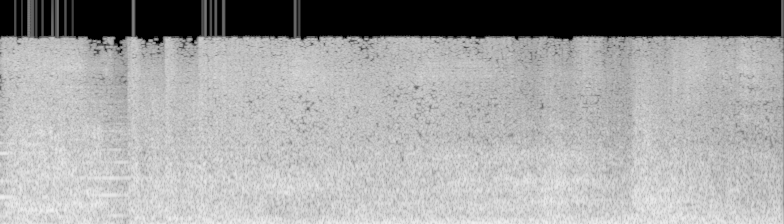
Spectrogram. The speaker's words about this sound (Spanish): El sargento dispara a los coches que estallan.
